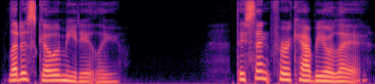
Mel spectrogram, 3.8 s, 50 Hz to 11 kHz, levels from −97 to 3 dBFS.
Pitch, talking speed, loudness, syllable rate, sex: 190 Hz, 145 wpm, -19 LUFS, 6.3 syllables/s, female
